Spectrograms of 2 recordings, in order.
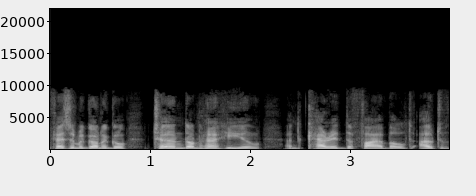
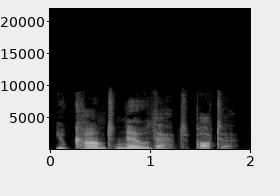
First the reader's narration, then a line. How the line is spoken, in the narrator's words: said Professor McGonagall, quite kindly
